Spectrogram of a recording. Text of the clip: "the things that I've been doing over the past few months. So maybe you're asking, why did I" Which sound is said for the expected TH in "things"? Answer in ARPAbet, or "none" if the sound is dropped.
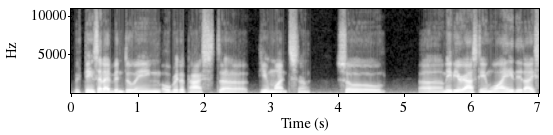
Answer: TH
